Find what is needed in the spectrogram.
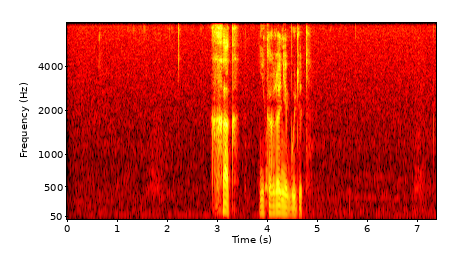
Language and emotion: Russian, neutral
